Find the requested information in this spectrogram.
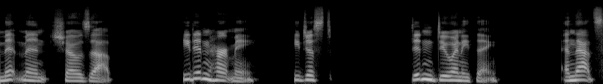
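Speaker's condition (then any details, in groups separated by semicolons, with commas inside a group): No condition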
